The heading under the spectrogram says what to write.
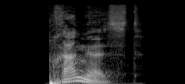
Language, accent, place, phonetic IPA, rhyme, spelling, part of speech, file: German, Germany, Berlin, [ˈpʁaŋəst], -aŋəst, prangest, verb, De-prangest.ogg
- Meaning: second-person singular subjunctive I of prangen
